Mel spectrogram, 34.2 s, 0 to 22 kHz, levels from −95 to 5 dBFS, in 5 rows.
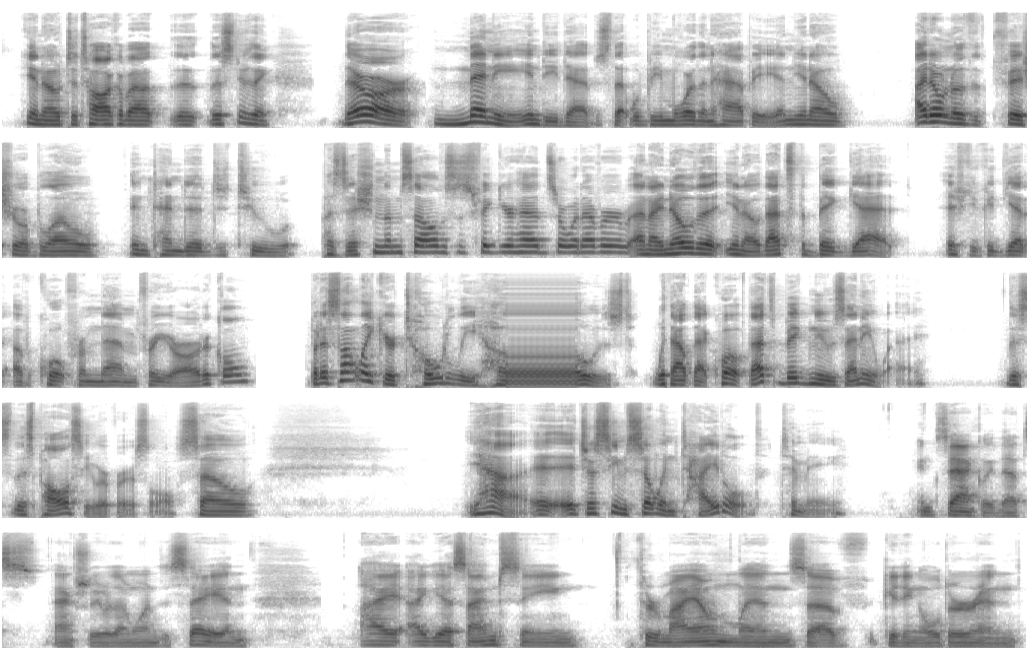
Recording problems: audio freezing; at 17 s

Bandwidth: 15 kHz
